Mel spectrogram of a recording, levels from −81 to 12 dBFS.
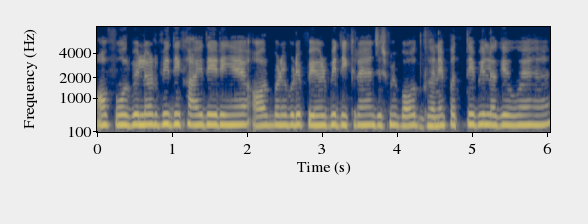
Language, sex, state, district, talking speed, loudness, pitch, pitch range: Hindi, female, Uttar Pradesh, Jyotiba Phule Nagar, 230 wpm, -12 LUFS, 230 Hz, 230-235 Hz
